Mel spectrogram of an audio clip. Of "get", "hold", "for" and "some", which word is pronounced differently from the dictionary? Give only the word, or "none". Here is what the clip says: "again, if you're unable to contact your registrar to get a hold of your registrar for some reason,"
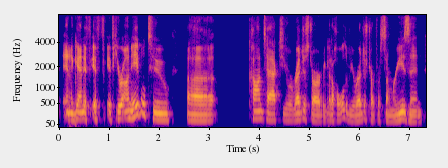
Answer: none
